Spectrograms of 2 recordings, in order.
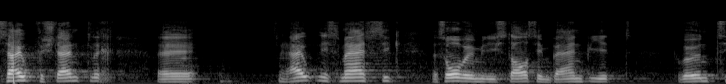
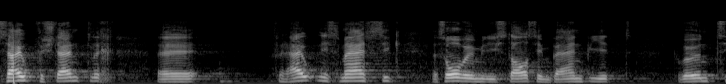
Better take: second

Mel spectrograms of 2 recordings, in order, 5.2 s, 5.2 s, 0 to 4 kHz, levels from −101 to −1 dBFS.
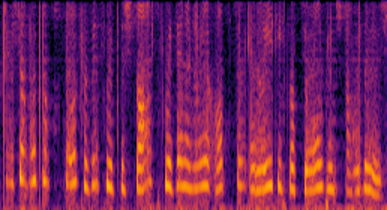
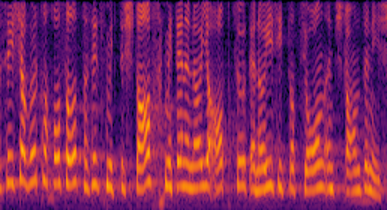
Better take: second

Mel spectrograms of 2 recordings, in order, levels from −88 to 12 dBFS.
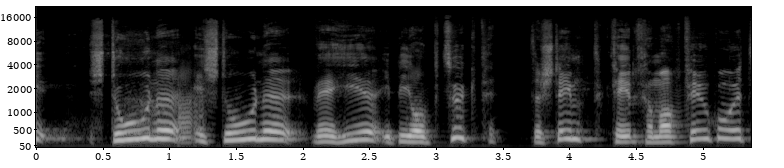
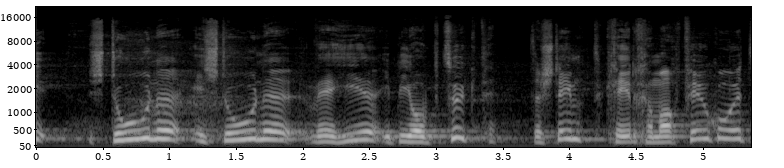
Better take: second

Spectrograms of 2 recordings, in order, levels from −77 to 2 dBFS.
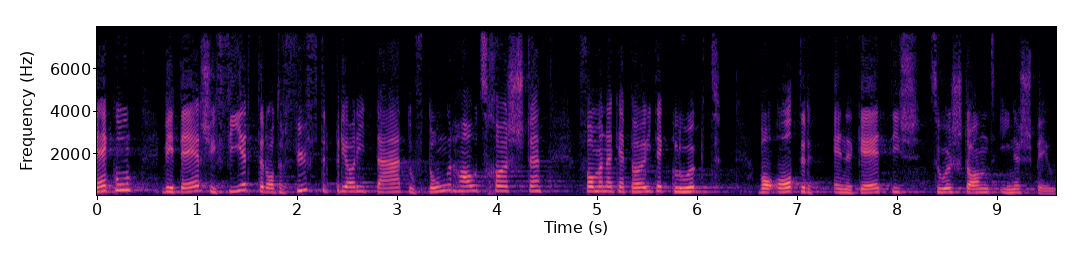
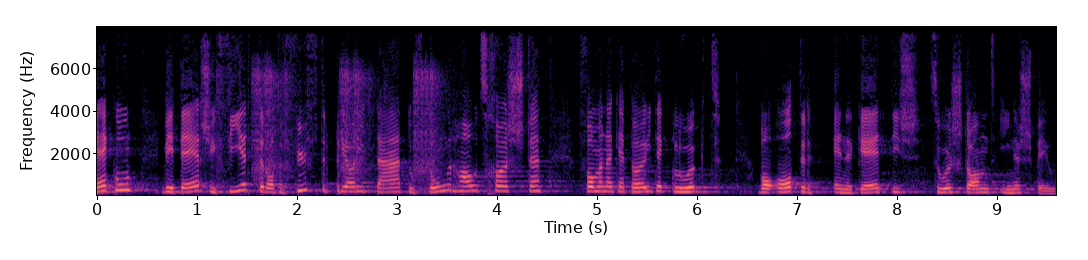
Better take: first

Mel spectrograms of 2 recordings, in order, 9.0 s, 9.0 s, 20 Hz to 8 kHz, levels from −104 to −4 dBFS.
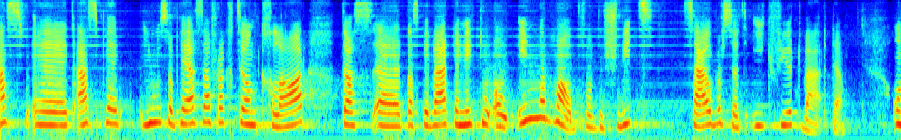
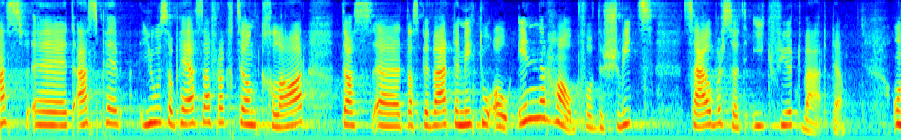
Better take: second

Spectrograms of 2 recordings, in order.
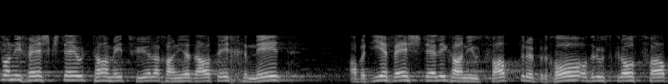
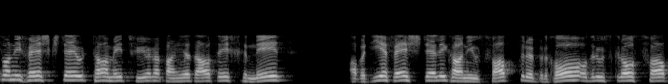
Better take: first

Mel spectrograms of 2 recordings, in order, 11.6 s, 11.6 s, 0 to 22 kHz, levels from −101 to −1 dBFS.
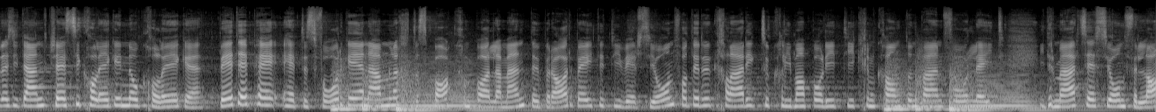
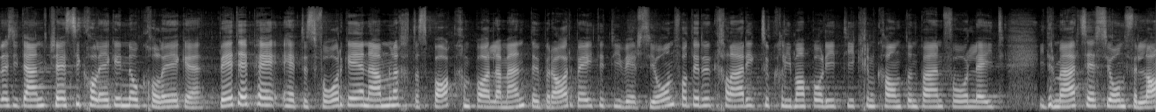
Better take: second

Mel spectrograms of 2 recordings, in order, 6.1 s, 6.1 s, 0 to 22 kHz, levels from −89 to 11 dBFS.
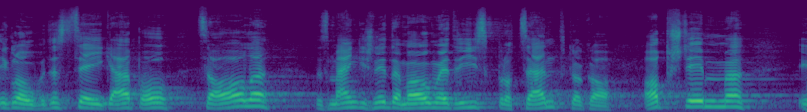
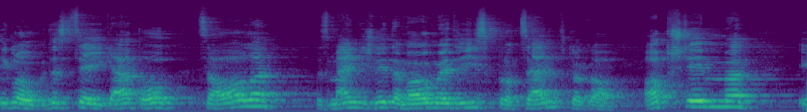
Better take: first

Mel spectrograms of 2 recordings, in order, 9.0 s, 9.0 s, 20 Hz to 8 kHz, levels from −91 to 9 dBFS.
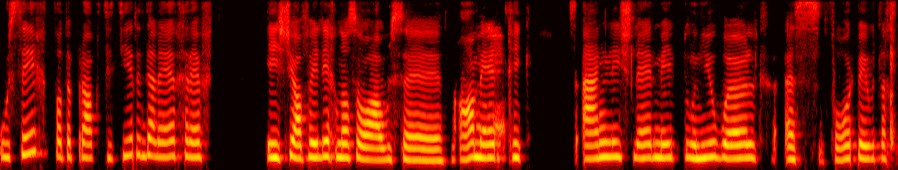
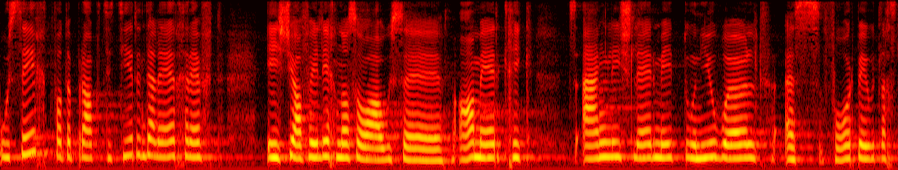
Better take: second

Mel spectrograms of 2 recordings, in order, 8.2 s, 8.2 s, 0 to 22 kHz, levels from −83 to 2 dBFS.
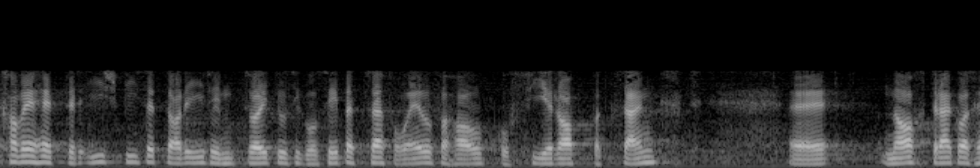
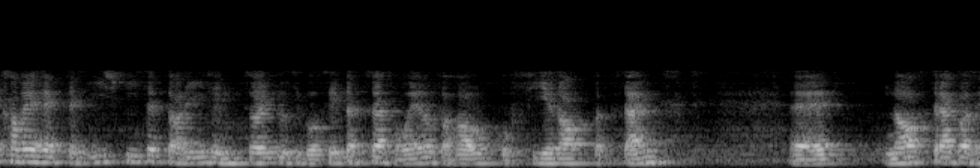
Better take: first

